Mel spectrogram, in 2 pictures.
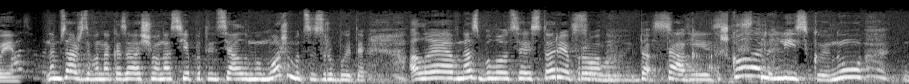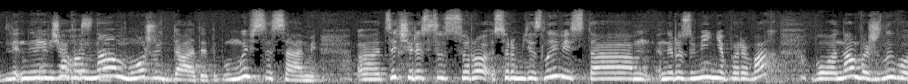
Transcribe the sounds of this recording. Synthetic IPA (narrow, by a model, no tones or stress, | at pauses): nɑmzɑwʐd̪ɪʋɔnɑkɐzɑlˠɐʃt͡ʃɔʊnɑsjɛpɔt̪enʲt͡sʲiɑlˠɪmɪmɔʒemɔt̪sɛzrɔbɪt̪ɪ | ɐlˠɛwnɑsbʊlˠaɔt̪sɛist̪ɔɾʲijɐpɾɔt̪t̪ɑkʃkɔlˠʊɐnɦlʲijsʲkɔjʊnu | d̪lʲɐlʲɐt͡ʃɔɦɔnɑmːɔʒʊtʲd̪ɑt̪ɪt̪ɪpʊmɪwsʲɛsɑmʲi | t̪sɛt͡ʃɛɾesɔɾɔsɔɾɔmjɐzlˠɪʋʲisʲtʲt̪ɐneɾɔzʊmʲinʲːɐpeɾeʋɑx | bɔnɑmʋɐʒlˠɪʋɔ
